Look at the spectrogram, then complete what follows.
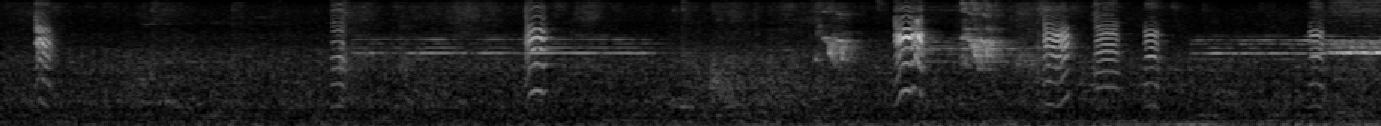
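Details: Zebra finches uttering sharp nasal beeps and toy-trumpet honks, irregular and picking up toward the end, over low rumbling background noise.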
